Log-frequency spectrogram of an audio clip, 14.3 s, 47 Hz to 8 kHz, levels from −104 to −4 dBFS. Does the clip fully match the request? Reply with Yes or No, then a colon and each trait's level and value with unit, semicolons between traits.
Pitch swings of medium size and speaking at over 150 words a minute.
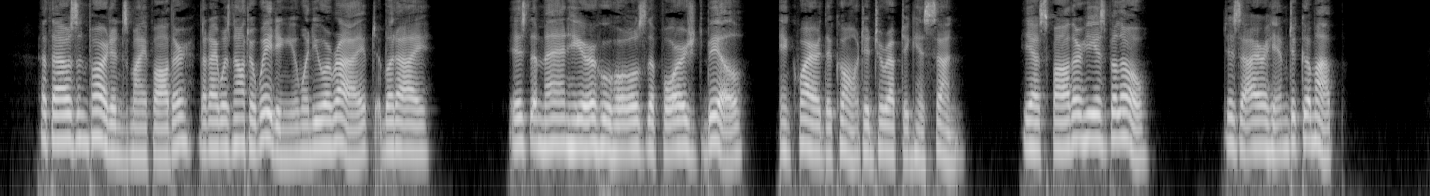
Yes: average, 3.4 semitones; average, 175 wpm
